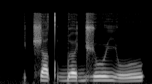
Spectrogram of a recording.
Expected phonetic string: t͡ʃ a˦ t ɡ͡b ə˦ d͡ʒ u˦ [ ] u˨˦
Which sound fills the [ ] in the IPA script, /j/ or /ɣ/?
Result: j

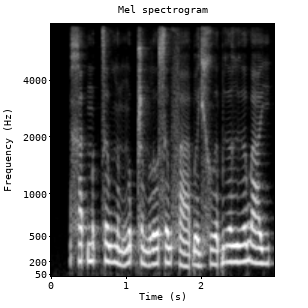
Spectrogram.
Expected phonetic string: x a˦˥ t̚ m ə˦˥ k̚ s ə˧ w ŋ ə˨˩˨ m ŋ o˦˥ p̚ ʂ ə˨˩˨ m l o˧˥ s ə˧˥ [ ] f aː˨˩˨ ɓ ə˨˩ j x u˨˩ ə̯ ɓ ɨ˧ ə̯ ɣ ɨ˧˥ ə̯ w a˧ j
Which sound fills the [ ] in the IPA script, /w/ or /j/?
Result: w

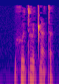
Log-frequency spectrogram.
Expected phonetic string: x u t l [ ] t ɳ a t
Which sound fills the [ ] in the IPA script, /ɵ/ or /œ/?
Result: ɵ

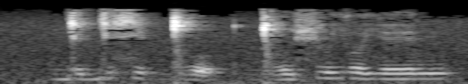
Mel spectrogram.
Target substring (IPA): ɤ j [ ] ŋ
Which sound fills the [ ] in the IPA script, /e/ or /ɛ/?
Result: e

